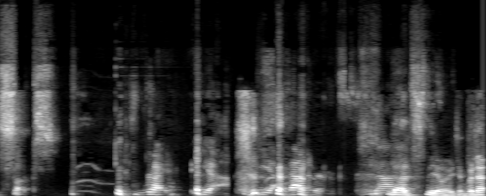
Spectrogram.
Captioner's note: laughing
